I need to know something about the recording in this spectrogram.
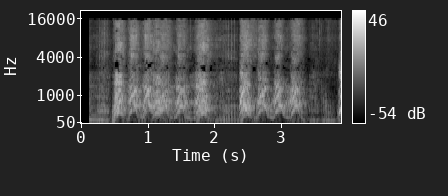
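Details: Big dogs barking and growling: harsh, rough barks in a rapid run about every half second, with continuous throaty growling filling the gaps between bursts.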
